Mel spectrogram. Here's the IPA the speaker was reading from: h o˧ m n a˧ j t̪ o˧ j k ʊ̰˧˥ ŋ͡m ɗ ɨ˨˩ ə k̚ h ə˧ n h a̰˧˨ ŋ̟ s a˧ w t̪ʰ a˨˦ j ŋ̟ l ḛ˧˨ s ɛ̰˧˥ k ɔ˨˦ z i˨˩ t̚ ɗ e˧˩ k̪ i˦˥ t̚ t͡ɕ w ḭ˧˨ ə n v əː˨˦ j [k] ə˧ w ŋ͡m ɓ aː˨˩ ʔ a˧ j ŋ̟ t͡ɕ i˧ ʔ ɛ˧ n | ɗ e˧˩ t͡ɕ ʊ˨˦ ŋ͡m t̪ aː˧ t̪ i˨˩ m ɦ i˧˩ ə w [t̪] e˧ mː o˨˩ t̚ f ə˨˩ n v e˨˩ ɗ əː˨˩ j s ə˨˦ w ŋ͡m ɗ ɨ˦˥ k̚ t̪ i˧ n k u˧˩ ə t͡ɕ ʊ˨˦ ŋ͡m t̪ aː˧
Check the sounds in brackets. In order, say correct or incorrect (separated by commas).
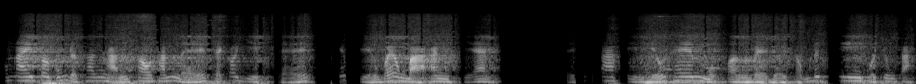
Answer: incorrect, incorrect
